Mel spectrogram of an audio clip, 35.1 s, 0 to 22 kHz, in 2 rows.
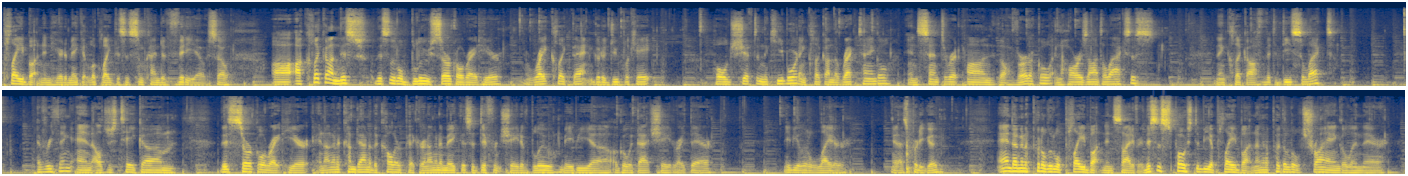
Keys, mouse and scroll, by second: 4.5 click, 6.9 click, 7.9 click, 10.5 shift+click, 12.9 click, 13.5 click, 15.8 click, 20.6 click, 22.2-24.0 drag, 25.5 click, 27.5 click.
